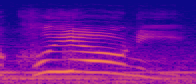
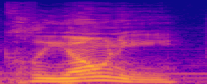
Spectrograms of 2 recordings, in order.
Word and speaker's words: Cleone: Oh, and you'll give me new Cleone. You promise. That's how you pronounce that. Cleonyi. It's a long e.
